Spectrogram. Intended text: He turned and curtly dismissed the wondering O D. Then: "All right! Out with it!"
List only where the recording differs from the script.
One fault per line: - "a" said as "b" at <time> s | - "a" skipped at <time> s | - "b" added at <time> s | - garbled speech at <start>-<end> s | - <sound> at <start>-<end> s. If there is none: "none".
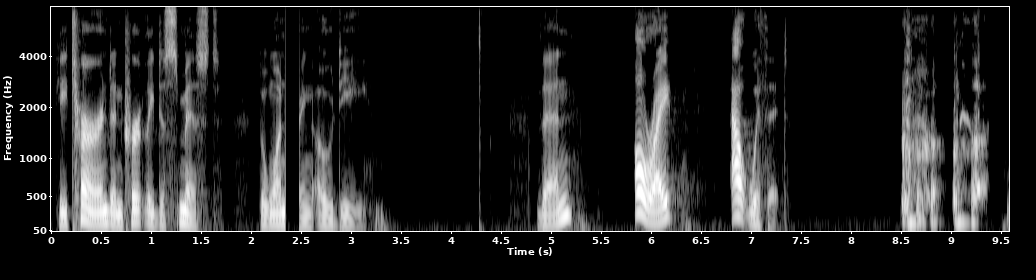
- dropout at 2.3-2.5 s
- cough at 8.5-9.4 s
